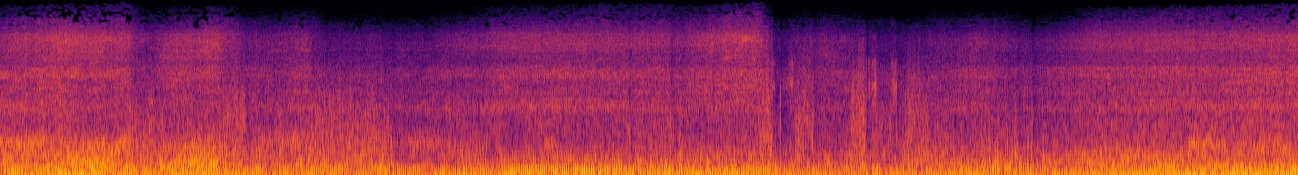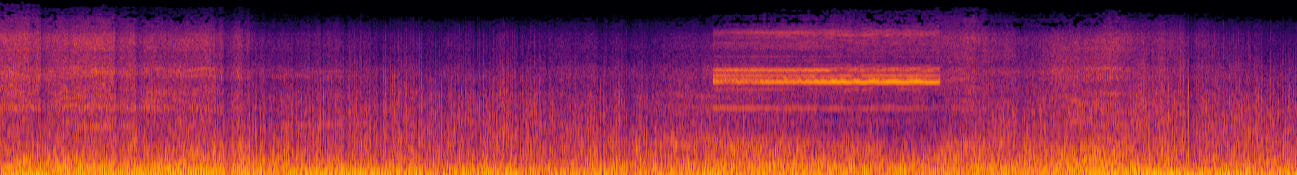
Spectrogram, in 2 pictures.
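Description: Wind rushes over a motorcycle rider at speed.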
